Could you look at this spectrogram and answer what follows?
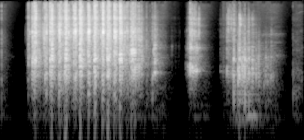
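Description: Gunfire in the video game Jagad Peaks Cave Hero Quest: a loud rapid burst of shots, then two shorter separate bursts after brief pauses, close and with no talk over it.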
